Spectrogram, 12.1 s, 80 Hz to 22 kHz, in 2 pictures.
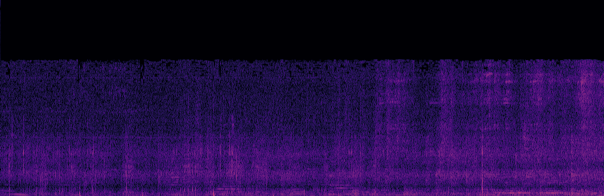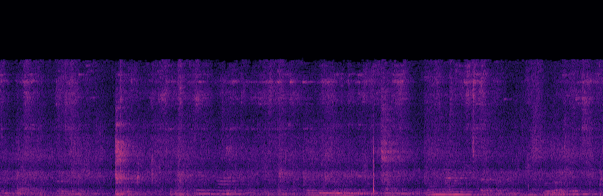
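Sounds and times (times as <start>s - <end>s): faint voices: 0.0s - 12.0s
footsteps on pavement: 0.0s - 12.0s.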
